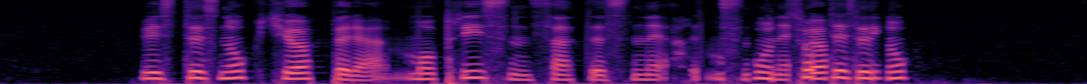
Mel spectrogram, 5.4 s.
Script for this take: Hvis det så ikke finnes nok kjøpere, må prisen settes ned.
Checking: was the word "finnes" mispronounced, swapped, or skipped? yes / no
yes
